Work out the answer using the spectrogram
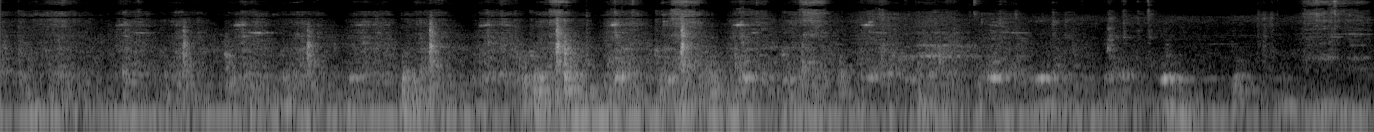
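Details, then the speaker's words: Old classic Chevrolet with shocks and springs mounted inside the chassis; car body rocked by hand gives irregular scraping rub with odd dull knock; shock absorbers rubbing as suspension moves. "sürtünme sürtünme de buradan olacak tabii Tolga amasörler sürtüyor"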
